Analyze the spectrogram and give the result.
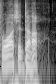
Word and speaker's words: Ouachita: No, it's pronounced Ouachita. – No, my ass. That thing says Ouachita. – No, it's not, but it's pronounced Ouachita. I'm telling you. It's not Ouachita or whatever.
